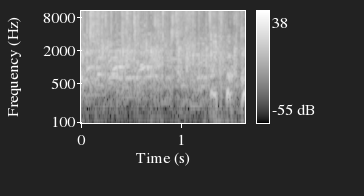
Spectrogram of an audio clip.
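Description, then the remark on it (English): A small group claps lightly and steadily, a soft patter of hands that stays fairly quiet, with a faint murmur of voices mixed underneath. “And thank you for your tiny claps.”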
